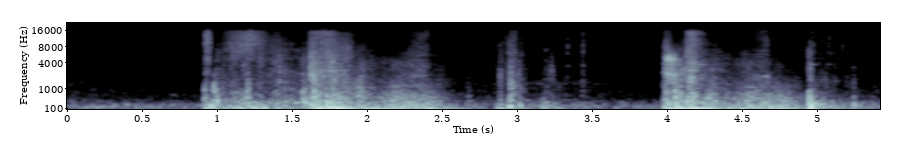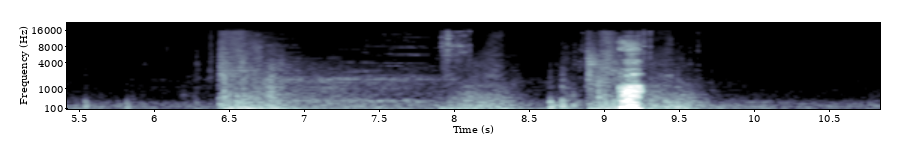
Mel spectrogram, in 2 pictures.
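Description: Boots thud and scrape on stone.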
